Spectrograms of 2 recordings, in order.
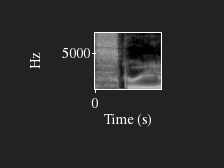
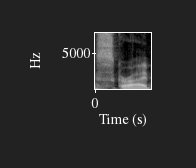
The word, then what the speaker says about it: scry: troll people ever since that one guy pronounced it as scree at the pre-release. And he kept saying it and I kept saying scry back.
